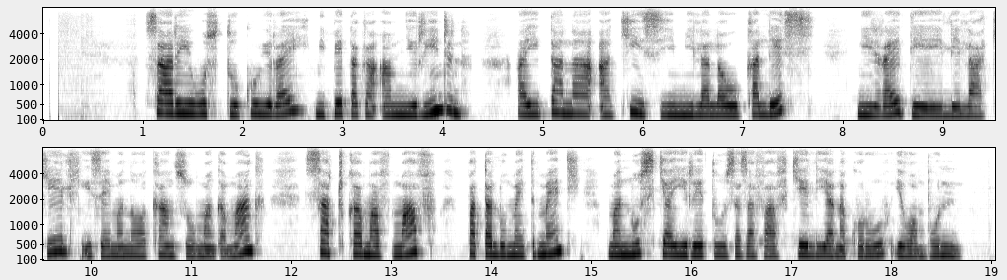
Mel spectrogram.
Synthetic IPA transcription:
saɾiusud̪ukuiɾajmipet̪akəʔaminiɾiɳɖ͡ʐinə | aɦit̪anəakʰiz̥imilalawkalesi̥ | nirajd̪elelakʰeli̥izajmanowakand͡zumaŋɡəmaŋɡə̥ | saʈ͡ʂu̥kəmavumavu̥ | pat̪alumajnt̪imajnt̪i̥ | manusi̥kʲəiɾet̪uzazavavi̥kelianakuɾuewambuninə̥

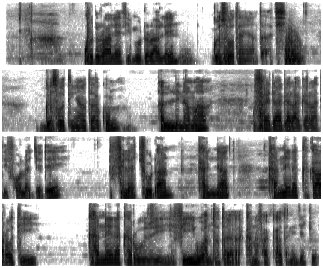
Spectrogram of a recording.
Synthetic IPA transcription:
kʊd̪ʊɾaːleːfɪmʊd̪ʊɾaːle̞ːŋ | ɡɔsoːt̪ɐɲa̰ːt̪a̰ːt̪ɪ̥ | ɡɔsoːt̪ɪɲaːt̪aːkʊn | ɐlːɪnɐmaː | fɐjd̪aːɡɐɾaːɡɐɾaːt̪iːfo̰ːlɐ̰d͡ʒɛ̰ᶑe̞ː | fɪlɐt͡ʃːuːᶑaːŋkʰɐnɲaːt̪ʊ̥ | kʰɐnːe̞ːnɐkːɐkaːɾʔot̪ʰiː | kʰɐnːe̞ːnɐkːɐɾuːziːfɪwaːnt̪ʰɔt̪ɐ̰kʰɐnɐfɐkʼːaːt̪ɐniːd͡ʒɛt͡ʃːuːᶑɐ̥

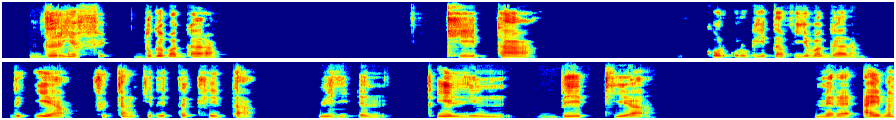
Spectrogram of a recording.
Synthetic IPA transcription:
d̪ɛɾɪjɐfːɛ | d̪ʊɡɐbɐɡːaːɾɐ | kʰe̞ːt̪ːaː | kʼɔɾkʼɔɾɔke̞ːt̪ːaːfɛjɐbɐɡːaːɾɐ | d̪ɛʔɪja | ʃʊt͡ʃːɐnket̪ʼɛt̪ːɐkʰeːt̪ːa̰ː | liːʔɐn | t̪ʼe̞ːlːɪn | beːt̪ʰːɪja̰ː | mɛɾɐɐjbɐ

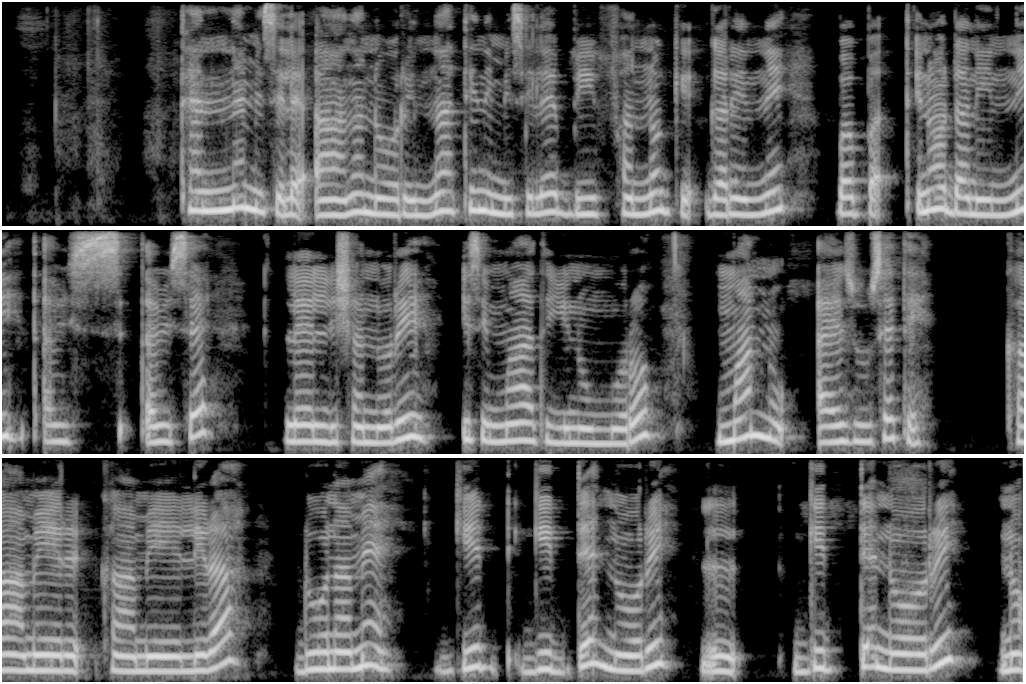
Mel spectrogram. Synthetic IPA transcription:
t̪ʰɛnːɛmɪsɪlɛʔaːnɐnoːɾɪnːɐt̪ɪnɪmɪsɪlɛbiːfːɐnːɔɡɐɾɪnːɪ | bɐbɐt̪ʼːɪnɔd̪ɐninːɪ | t̪ʼɐwɪsɛ | le̞ːlːɪʃɐnːɔɾɪ | ɪsɪmaːt̪ɪjɪnʊmːɔɾɔ | mɐnːʊ | ɐjzuːsɛt̪ɛ | kː | kaːmeːlɪɾɐ | d̪uːnɐmɛ | ɡɪd̪ːɛnoːɾɪ | ɡɪd̪ːɛnoːɾɪ | nɔ

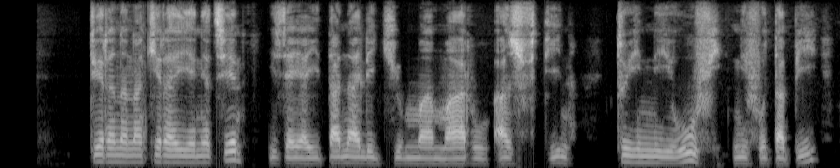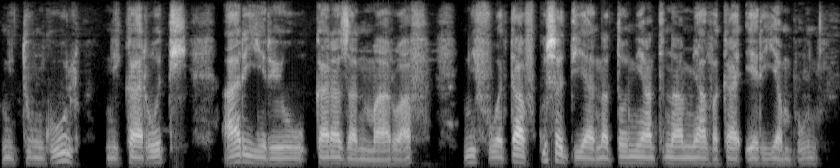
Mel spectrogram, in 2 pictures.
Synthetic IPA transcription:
t̪ueɾananakiɾaenat͡senə | izajaɦit̪anəleɡummamaɾuazu̥fi̥d̪̥inə̥ | t̪ujniuvi̥niv̥ot̪abi | nit̪uŋɡulu̥ | nikaɾot̪i̥aɾiːɾekaɾazanimaɾuafə̥niv̥uat̪avi̥kusəd̪iənat̪oniant̪inamiavakəʔeɾiambuni̥

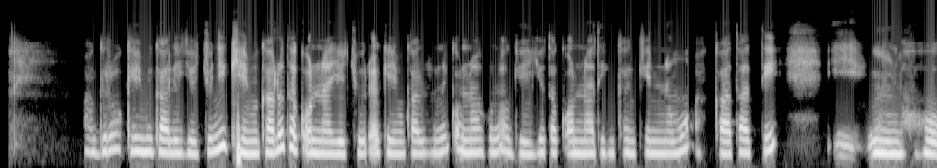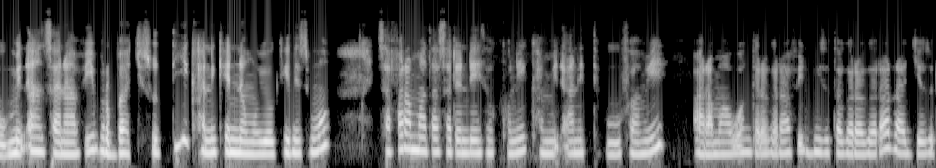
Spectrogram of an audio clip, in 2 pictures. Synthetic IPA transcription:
ʔɐɡɪɾo̞ːkeːmɪkaːliːd͡ʒɛt͡ʃːuːnɪkʰeːmɪkaːlɔt̪ɐkʼɔnːaːd͡ʒɛt͡ʃːuːᶑɐkeːmɪkaːlɐnːɪkʼɔnːaːkʊnɔɡeːjːɔt̪ɐkʼɔnːaːt̪iŋkɐŋkɛnːɐmʊʔɐkːaːt̪aːt̪ːɪ | mɪᶑaːnsɐnaːfɪbɐɾbaːt͡ʃːɪ̥sʊt̪ːɪkʰɐŋkɛnːɐmʊjo̞ːkiːnɪsɪmːo̞ːsɐfɐɾɐmːɐt̪aːsad̪ɐnd̪ɐʔeːt̪ɔkːɔnɪkʰɐnmɪᶑaːnɪt̪ːɪ̥buːfɐmeː | ɐɾɐmaːwːɐŋɡɐɾaːɡɐɾaːfɪbizɔt̪ɐɡɐɾaːɡɐɾaːrːaːd͡ʒːeːs̬ʊᶑ

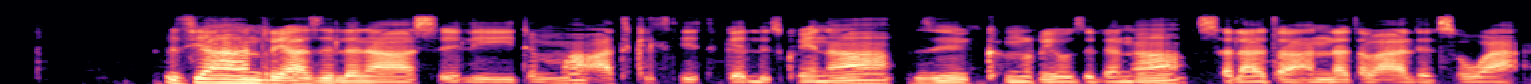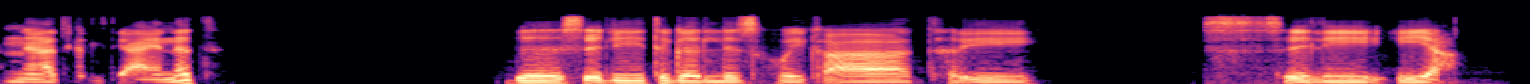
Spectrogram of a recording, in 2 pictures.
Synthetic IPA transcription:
ʔɨzianɨɾiʔazɐlɐnasɨʔlid̪ɨmːaʔat̪kʰɨlt̪ʰit̪ʰɨɡɐlːɨt͡sʼkʰo̞jnaɨzikʰɐmnɨɾiʔo̞zɐlɐnasɐlat̪ʼaɨnːat̪ʰɐβahalɐt͡sʼɨwaʕɨnːajat̪kʰɨlt̪ʰiajnɐt̪ | bɨsɨʔlit̪ʰɨɡɐlːɨt͡sʼwɔjkʰɐ̰ʔat̪ʰɐɾʔi | sɨʔliɨjːa

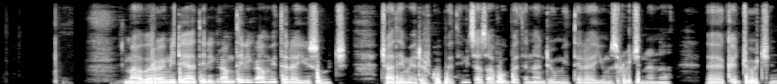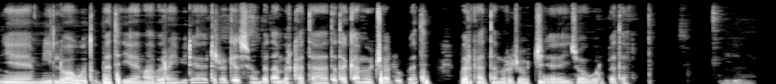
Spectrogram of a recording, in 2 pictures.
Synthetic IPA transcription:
jmahβəɾʔawimid̪ijat̪ʰe̞leɡɾamt̪ʰe̞le̞ɡɾamjɛt̪ʰələjajːusəwo̞t͡ʃː | t͡ʃʰat̪jɛmːijad̪əɾɡubːət̪jɛmːisʼəsʼəfubːət̪ɨnːaɨnd̪ihumjɛt̪ʰələjajːumɨsɨlo̞t͡ʃːɪnɨnːa | kʼɨd͡ʒːo̞t͡ʃːɪnjɛmːilːəwawɔt̪ʼubːət̪jɛmahβəɾʔawimid̪ijaːd̪əɾəɡəsiho̞nbət̪ʼambəɾkʰat̪ʰːat̪ʰət̪ʼəkʼːamiwo̞t͡ʃːalːubːət̪ | b̥əɾkʰat̪ʰːaməɾəd͡ʒawo̞t͡ʃːjɪzoawɔɾubːət̪ʰal

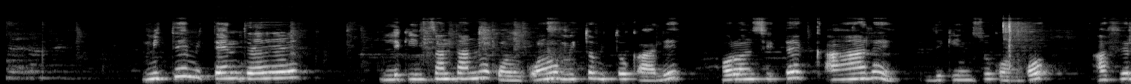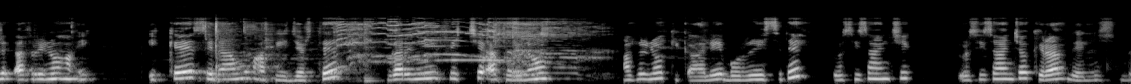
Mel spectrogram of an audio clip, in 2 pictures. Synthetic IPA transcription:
mɪt̪ːeːmɪt̪ːeːnt̪ɛ | lɪkʼɪnsɐnt̪ɐnːɔkʼɔŋkʼɔmɪt̪ːɔmɪt̪ːɔkʼaːlɛ | hɔɾɔnsɪᶑɛkʼaːlɛ | lɪkʼɪnsʊkʼɔŋkʼɔ | ɐfɾɪno | ɪkːeːsɪd̪aːmʊɐfiːd͡ʒɛɾt̪ɛɡɐɾɪniːfɪt͡ʃːɛʔɐfɾɪno | ɐfɾɪnɔkːɪkʼaːlebɔrːe̞ːsːɪt̪ɛ | sisant͡ʃɪ | ɔsisant͡ʃɔkɪɾɐleːlːɪsb

